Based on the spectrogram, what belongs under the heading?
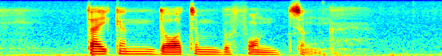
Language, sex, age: Afrikaans, male, 20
